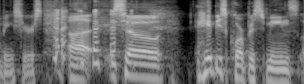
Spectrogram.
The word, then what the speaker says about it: habeas corpus: I remember the day I said habius corpus and people looked at me like, "Habius?" Like, isn't that how you say it? There's some things you got to mispronounce Anglicized Latin is apparently habeas corpus.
